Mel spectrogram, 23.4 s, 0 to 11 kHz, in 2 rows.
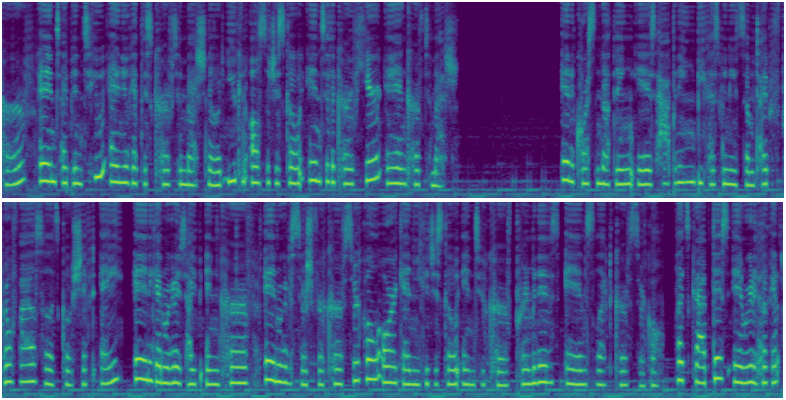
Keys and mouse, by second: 3.5 click, 3.7 shift+a, 9.2-9.9 drag, 10.2 shift+drag, 12.8 shift+a, 17.3 shift+a, 21.8-23.4 drag.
